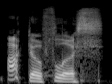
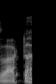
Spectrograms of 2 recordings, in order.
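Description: First: The middle consonant is an f sound. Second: The middle consonant is a p sound. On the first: A small child says it this way. "he no longer says octoflus" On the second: The child has learned the standard form. "Now he says octopus"

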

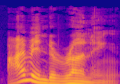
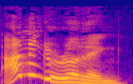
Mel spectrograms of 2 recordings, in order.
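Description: First: It is said in the speaker's normal voice. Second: It is said in a put-on character voice.

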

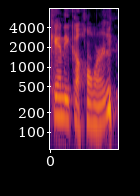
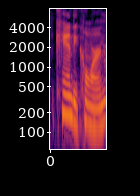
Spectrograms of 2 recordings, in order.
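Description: First: Corn is stretched into two syllables, ca-horn. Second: Corn is said as one plain syllable. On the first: "but I pronounce it candy cahorn. So it sounds like horn is in there" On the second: "It's candy corn"

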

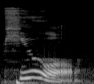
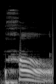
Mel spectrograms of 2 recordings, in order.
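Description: First: The syllable is said like 'pew'. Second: The syllable is said like 'pull'. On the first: The speaker calls it wrong. "People sometimes mispronounce the first syllable of this prize as Pule" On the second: The speaker calls it right. "but it's really Pull"

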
